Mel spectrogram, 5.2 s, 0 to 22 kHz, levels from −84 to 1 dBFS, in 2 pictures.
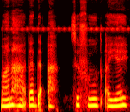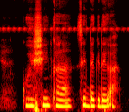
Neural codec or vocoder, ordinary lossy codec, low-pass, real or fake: none; none; none; real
